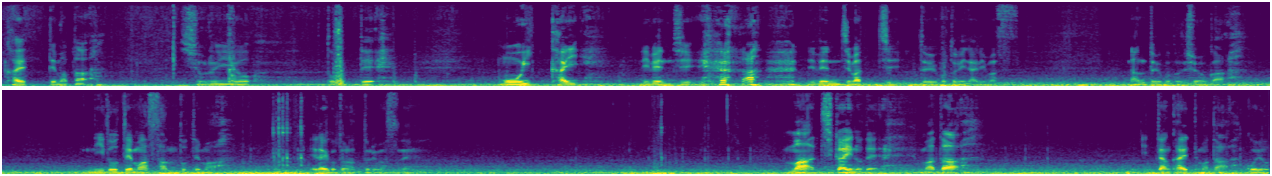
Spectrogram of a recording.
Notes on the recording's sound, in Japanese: 朝から郵便局へ出かける予定があったので車を運転しながら雑談収録しました。使用マイク：ZOOM M3 MicTrak、TASCAM TM-82（エンディングのみ）。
